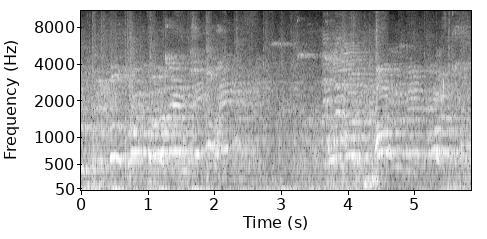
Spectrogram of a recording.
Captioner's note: audience chattering and yelling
